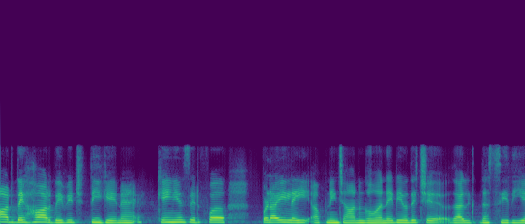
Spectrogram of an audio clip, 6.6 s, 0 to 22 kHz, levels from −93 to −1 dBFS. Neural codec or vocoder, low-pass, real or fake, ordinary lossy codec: codec, 16 kHz, 1 kbps, X-Codec, HuBERT features, trained on LibriSpeech; none; fake; none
